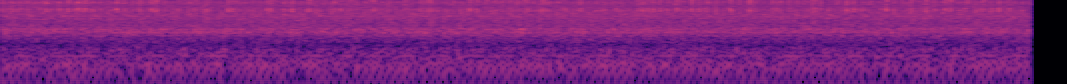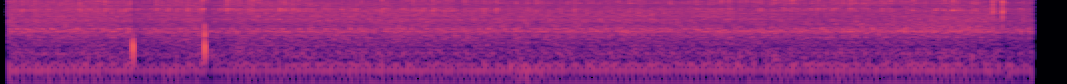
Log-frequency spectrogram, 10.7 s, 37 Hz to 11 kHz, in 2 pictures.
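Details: Nissan Micra K12 1.4 petrol (CR14DE), 104,000 miles, idling with a busy high-pitched rattle and hiss over a low hum; owner unsure whether timing chain or drive belt tensioner noise.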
